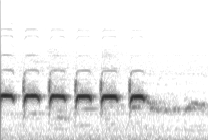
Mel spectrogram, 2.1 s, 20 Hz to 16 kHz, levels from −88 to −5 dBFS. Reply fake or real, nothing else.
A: real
